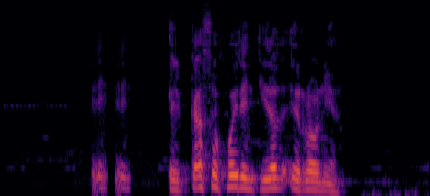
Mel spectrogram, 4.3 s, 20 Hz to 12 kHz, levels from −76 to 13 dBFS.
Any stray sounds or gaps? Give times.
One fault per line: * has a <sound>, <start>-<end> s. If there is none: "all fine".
* has a laugh, 0.9-1.3 s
